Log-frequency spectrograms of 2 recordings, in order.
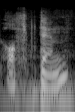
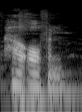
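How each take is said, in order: First: "often" with a clearly sounded t; over-mark the t in "often", British style. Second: "often" with a silent t; American often. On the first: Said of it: "que es muy marcado, muy British". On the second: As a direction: say "how often" the American way, no t sound. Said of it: "lo más usual en inglés americano". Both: Shown as a demonstration.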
